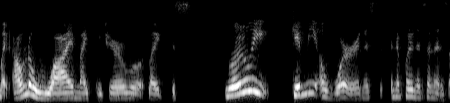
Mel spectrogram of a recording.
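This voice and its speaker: A fairly low-pitched woman's voice at a fairly quick pace. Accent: Californian. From San Francisco Bay Area. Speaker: college student. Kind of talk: casual chat. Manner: stutters a little.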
